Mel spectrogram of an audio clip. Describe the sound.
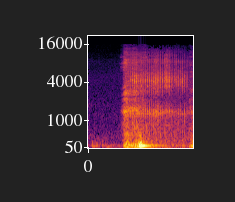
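A man imitates a man snoring with his voice, producing one rough, low, growling snore that lasts about a second and trails off with a faint snort.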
